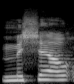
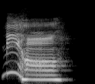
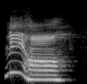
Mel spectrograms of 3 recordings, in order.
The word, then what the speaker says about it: Michal: Now, first, her name here isn't pronounced Michelle or Michael. Anytime you see this word in the Bible, the best way I can think of to remember how to pronounce it is, you know that sound that a donkey makes? Michal, Michal. That's her name.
